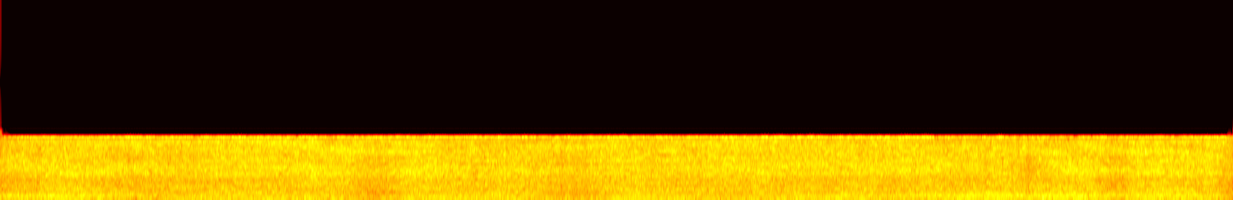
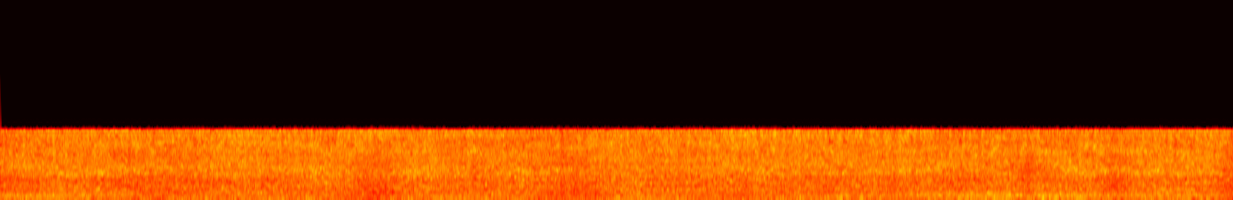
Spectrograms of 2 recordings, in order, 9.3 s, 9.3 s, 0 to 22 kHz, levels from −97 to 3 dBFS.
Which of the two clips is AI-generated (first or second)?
second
